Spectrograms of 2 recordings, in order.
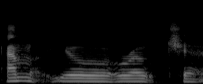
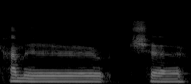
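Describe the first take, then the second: First: Kamurocho drawn out slowly with a clear R; sounded-out R. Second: Kamurocho drawn out slowly, the R nearly dropped; barely pronounced R. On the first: Gamer stumbling over a Japanese place name, Kamurocho with a sounded R. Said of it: "I don't think you pronounce the R right". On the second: Gamer retrying a Japanese place name, Kamurocho with a softened R. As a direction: stretch out Kamurocho with hardly any R. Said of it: "massively pronounced, the R". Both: Real, not acted.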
